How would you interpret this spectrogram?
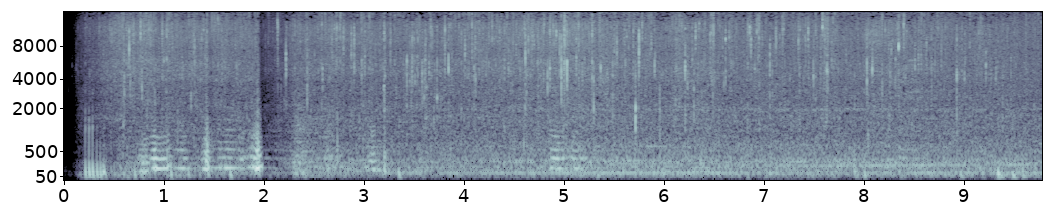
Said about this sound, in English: That's worms in his worm farm. What? I heard buzzing. How do worms buzz? Well, there was a fly around the worm.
